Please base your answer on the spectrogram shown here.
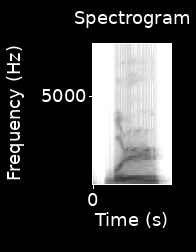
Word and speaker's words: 물난리: 얘 발음하면 물랄리라고 발음해요. 그럼 여기는 니은이 여기 니은이 리을로 바뀌었죠.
